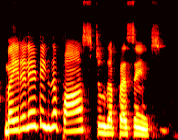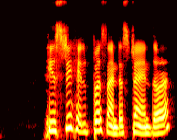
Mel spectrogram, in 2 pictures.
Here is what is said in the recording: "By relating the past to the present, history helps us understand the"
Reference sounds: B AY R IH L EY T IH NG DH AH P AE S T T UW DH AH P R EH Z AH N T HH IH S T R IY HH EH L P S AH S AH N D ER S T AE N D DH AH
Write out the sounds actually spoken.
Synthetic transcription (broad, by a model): B AY R IH L EY T IH NG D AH P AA S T T UW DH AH P R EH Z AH N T HH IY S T IY HH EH L P AH S AH N D ER S T AE N D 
